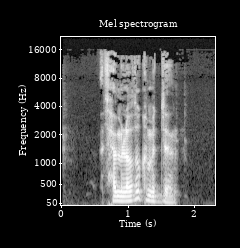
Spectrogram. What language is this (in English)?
Kabyle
